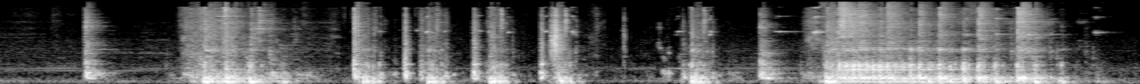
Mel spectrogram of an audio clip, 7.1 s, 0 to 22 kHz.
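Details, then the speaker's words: Nissan 5hp two-stroke outboard from a Marketplace jon boat, first start after carb cleaning: a few pulls, then it catches and runs raggedly for a couple of seconds. Rough cold running; owner thinks it needs warm-up or tuning. "I would call that a running engine. probably need to tune it a little bit or at least just let it warm up."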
